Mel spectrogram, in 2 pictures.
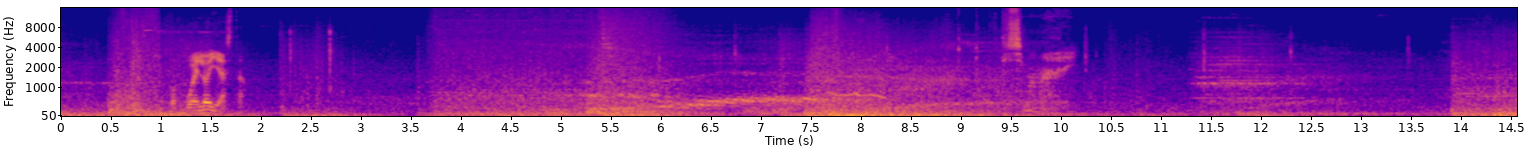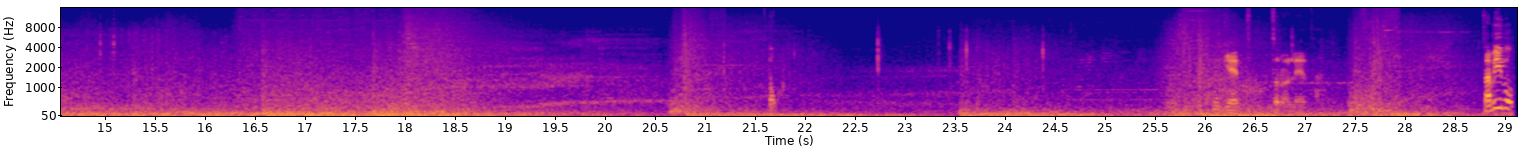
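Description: Heavy blades clash and slash in a fight.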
